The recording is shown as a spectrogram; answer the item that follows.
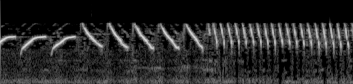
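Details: Vigorous canary singing, meant to stimulate young canaries and reluctant singers to sing: a few arched whistles, then steep downward-swooping notes, ending in a very rapid, dense high trill.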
